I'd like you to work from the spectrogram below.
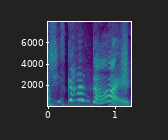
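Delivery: high, laughing she's doomed; a viewer watching the frail old lady order drinks, laughing; laughing dread. Retold or imitated. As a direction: laugh it out in mock horror. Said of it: "you're just like".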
